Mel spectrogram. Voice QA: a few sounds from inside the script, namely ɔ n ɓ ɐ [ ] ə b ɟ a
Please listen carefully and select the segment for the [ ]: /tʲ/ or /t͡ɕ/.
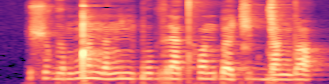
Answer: t͡ɕ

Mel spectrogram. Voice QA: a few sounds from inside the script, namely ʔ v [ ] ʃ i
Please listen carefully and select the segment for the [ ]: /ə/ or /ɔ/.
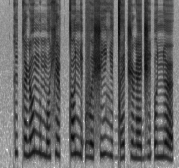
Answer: ə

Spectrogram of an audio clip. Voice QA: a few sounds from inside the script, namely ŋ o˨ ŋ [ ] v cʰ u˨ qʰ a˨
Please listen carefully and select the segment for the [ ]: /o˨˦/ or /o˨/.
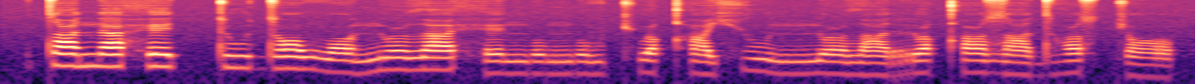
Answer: o˨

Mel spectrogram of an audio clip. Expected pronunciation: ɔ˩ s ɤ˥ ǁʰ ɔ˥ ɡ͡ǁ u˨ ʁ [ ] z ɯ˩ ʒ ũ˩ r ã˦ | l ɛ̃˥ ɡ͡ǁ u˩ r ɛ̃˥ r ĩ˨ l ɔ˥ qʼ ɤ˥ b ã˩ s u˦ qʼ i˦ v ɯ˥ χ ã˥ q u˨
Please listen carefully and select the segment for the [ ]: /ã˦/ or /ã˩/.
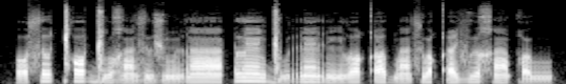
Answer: ã˩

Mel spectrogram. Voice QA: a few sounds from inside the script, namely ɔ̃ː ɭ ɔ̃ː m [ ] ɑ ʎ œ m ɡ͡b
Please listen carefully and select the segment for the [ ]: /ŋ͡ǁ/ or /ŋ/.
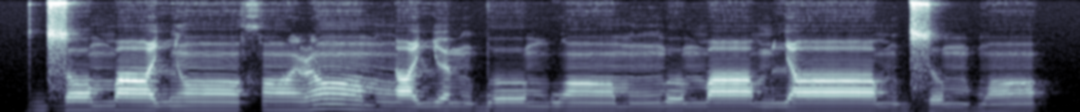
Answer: ŋ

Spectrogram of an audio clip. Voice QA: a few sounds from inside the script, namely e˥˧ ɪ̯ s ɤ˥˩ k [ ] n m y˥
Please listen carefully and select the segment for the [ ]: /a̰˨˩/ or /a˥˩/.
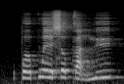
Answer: a̰˨˩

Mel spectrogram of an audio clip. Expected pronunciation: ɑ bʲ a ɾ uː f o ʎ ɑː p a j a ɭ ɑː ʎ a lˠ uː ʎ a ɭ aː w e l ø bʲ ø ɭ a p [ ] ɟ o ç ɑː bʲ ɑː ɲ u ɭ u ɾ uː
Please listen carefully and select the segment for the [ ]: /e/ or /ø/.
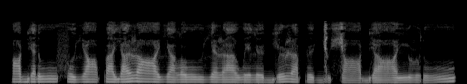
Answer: ø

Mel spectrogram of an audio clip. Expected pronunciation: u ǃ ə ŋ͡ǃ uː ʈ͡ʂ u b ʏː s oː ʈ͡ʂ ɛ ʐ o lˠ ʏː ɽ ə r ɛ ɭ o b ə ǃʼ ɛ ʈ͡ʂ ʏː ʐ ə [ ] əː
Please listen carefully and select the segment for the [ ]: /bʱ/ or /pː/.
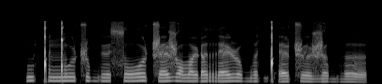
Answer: bʱ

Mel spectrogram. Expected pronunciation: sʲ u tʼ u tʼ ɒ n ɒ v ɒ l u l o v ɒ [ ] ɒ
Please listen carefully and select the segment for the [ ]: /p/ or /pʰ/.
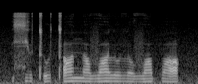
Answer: p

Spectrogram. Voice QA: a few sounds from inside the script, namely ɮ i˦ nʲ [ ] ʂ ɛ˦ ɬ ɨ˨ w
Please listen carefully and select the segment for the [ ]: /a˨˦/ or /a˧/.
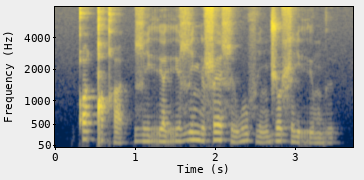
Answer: a˧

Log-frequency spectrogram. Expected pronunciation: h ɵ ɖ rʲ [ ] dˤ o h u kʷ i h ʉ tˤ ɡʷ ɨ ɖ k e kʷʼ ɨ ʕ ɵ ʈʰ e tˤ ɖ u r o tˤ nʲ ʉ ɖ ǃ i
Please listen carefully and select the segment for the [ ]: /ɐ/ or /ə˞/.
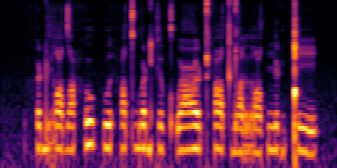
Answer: ɐ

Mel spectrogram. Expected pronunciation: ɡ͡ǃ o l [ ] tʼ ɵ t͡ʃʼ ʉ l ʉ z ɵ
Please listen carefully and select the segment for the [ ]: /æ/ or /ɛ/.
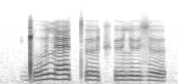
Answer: æ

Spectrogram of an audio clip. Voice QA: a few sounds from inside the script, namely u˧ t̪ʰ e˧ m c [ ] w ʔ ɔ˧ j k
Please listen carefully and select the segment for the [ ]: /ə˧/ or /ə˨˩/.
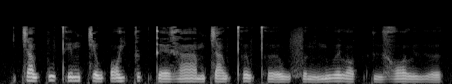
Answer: ə˨˩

